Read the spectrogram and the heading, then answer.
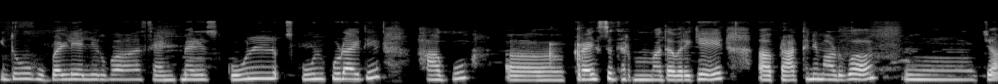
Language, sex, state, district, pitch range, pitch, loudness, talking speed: Kannada, female, Karnataka, Dharwad, 215-250 Hz, 225 Hz, -16 LUFS, 95 wpm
